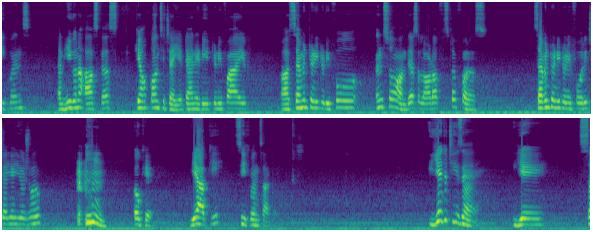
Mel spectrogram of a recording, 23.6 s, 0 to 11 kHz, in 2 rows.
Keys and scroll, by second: 18.9 alt+Tab.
